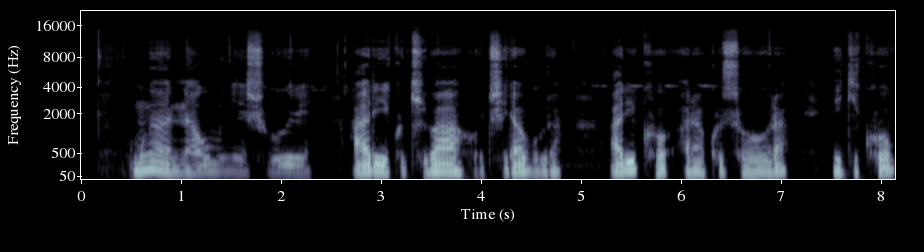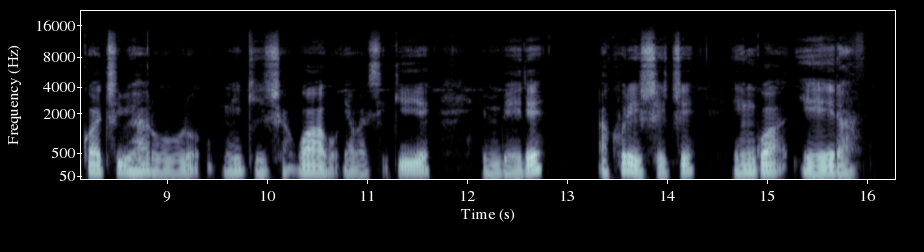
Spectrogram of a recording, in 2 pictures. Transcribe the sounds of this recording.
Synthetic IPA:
umŋaːnawumuɲe̞ːʃuɾe | aɾikʰukʰiβaho̞t͡ʃiɾaβuɾa̰ː | ɾikʰo̞aɾakʰo̞so̞ɾa | iɡikʰo̞̰ɡwat͡ʃiβiɦaɾuːɾo̞̰umŋiɡiʃawaːβo̞̰jaβasiɡḭje̞̰ | imbe̞ɾe̞ | a̰kʰo̞ɾe̞ʃe̞d͡ʒe̞ | iŋɡwajeːɾa

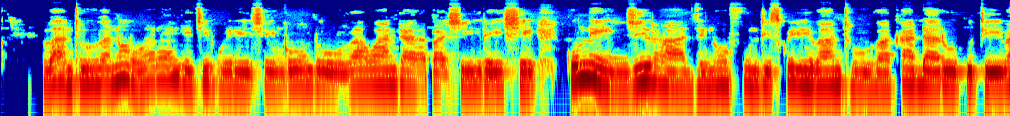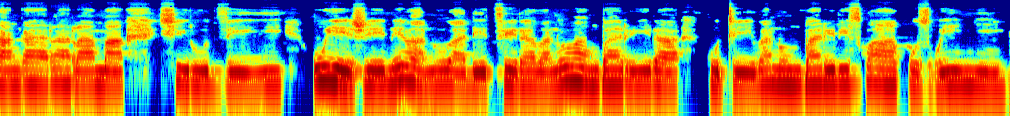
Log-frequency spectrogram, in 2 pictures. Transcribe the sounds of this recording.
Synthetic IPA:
ʋantʰuʋano̞rwaɾaŋɡe̞t͡ʃirwe̞ɾe̞ʃe̞ŋɡo̞ndoʋawandapaʃiɾe̞ʃekune̞nd͡ʒiɾad͡zino̞fundisweʋantʰuʋakʰaɗaɾo̞kutiʋaŋɡaɾaɾamaʃiɾud͡ziji | uje̞ʐe̞ne̞ʋano̞ʋaɗe̞t͡se̞ɾaʋano̞ʋaŋɡwaɾirakutiʋano̞ŋɡwaɾiriswak̚uzwiːɲi

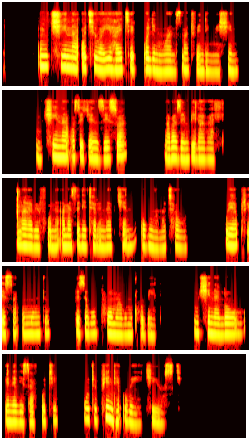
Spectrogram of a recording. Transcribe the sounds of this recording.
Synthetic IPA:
ṵm̩t͡ʃʼinaʔotʰiwajiɦajitʰɛkolinwansmatʰvɛ̰ndiŋmiʃin | um̩t͡ʃʼinaʔɔ̰sɛt͡ʃʼend͡zʱiswa̰ | ŋaβazempʼilaɣaːɬɛ̥ | ŋ͡ǁaβefuna̰ʔamasɛnitʰaɾinap̚kʰɛnoɣuŋamatʰawuːli | ujapʰrɛsa̰ʔumuntʼu | βɛseɣupʰumaɣum̩ǃʰɔ̰βɛːlɛ | um̩t͡ʃʼinalowuɛnelisa̰futʰi | ɣutʰupʰindʱɛʔuβɛjikʰijustʰʼi̥

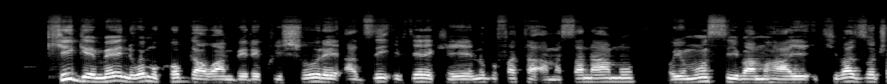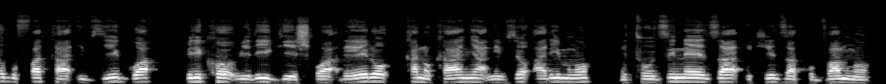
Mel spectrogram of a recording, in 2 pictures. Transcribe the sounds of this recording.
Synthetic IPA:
kʰiɡe̞me̞niwe̞mukʰo̞ːb̚ɡawaːmbe̞ɾe̞kwiːʃuːɾe̞ʔaziʔivje̞ːɾe̞kʰe̞je̞noɡufatʰaamasanamu | ujumuːnsiβamuɦaːje̞ʔikʰiβazo̞t͡ʃo̞ɡufatʰaʔivjiːɡwa | βiɾikʰo̞βiɾiɡiʃkwaɾe̞ːɾo̞kʰanokʰaːɲanivjo̞ʔaɾimŋo̞ | nitʰuzine̞ːzaʔikʰiːzakuvamŋo̞

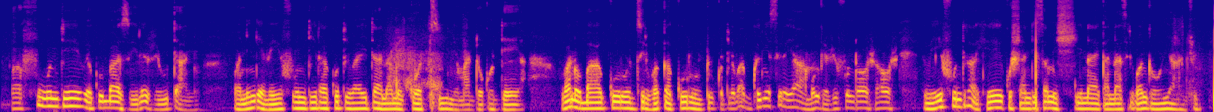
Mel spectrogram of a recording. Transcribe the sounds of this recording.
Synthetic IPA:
ʋafundiʋe̞kuɓazire̞ʐiutano̞ | ʋaneŋɡe̞ʋeifundiɾakutiʋaitanamuko̞tʰine̞madʱo̞ko̞dʱe̞jaʋano̞ɓakuɾud͡zirwakakuɾutukutiʋaɡʱweɲeseɾejaːmoŋɡe̞ʐifundaoʐaoʐi̥ | ʋeifundiraɦekuʃandisamiʃinajekanasirwaŋɡeuɲaːnt͡ʃo

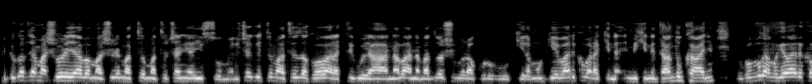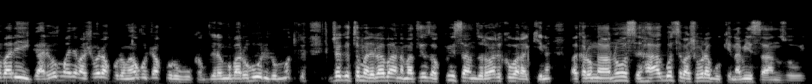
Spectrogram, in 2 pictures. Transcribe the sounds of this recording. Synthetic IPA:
iβiɡwavjamaʃuːɾejaβamaʃuːɾematomatot͡ʃaːŋhejajisomenit͡ʃoɡitumaateɡezakuβaβaɾateɡuːjahanaβaːnaβazo̞ːʃo̞βo̞ɾakuɾuhukiɾamuɡiheβaɾikoβaɾakinaimikinitaːndukaɲenikuvuɡamuɡieaaɾiko̞βaɾiːɡaaɾikwomŋaːɲaβaʃo̞βoɾakuɾoːŋɡahokud͡ʒakuɾuhukakuɡiɾaŋɡoβaɾuhuɾiɾumutwenit͡ʃoɡitumaɾeɾoaβaːnaβateɡezwakwiːsaːnzuɾaβaɾiko̞βaɾakina | βakaɾoːŋɡaβaːnhuho̞ːse̞ɦaɡoseβaʃo̞βo̞ɾaɡukinaβisaːnzuje

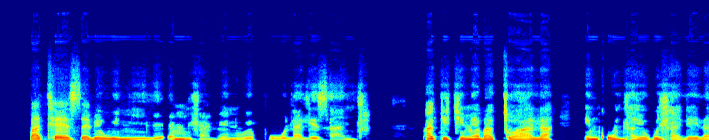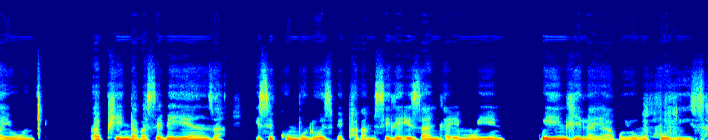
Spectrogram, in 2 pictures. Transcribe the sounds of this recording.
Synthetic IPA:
βatʰɛsɛβɛwiɲilɛʔem̩ɮalweniwɛb̥ʱɔlalɛzaːnd͡ɮʱa | βaɡ̥ʱid̥ʒ̥ʱimɛβaɡ͡ǀʱwala | iŋkʼund͡ɮʱajoɣuɮalɛlajɔːŋkʼɛ̥ | βapʰindʱaβasɛβɛjɛnd͡zʱa | isiɡ̥ʱɔmbʱɔloziβɛpʰaɣamisɛlɛʔḭzand͡ɮʱaɛmɔjeni | ɣujind͡ɮʱɛlajaβɔjoɣukʰoliːsḁ

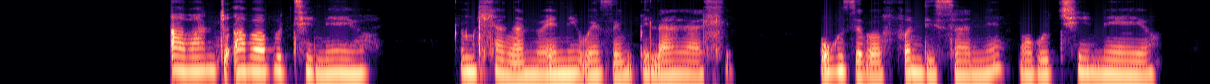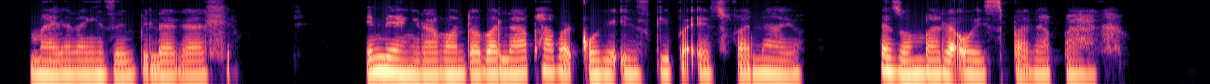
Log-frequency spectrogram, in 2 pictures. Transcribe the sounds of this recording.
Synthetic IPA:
aβantʼuʔaβaβutʰɛnɛjɔ | em̩ɬaŋanweniwʔɛzempʼilaɣaɬɛ | uɣuzɛβafundʱisanɛŋoɣut͡ʃʼijɛnɛjɔ | majɛlanaŋɛzempʼilaɣaːɬɛ | ineŋilaβantʼuaβalapʰaβaǃɔɣɛʔiziɣib̥ʱʼa̰ʔezifa̰najɔ | ɛzom̩βala̰ʔojisi̥b̥ʱa̰ɣab̥ʱaːɣa

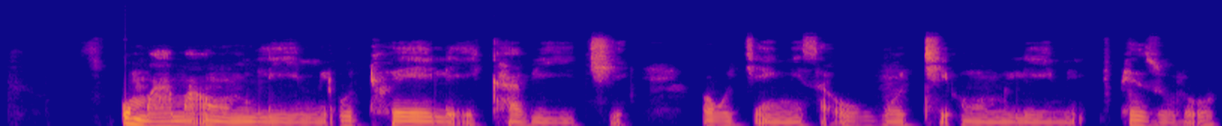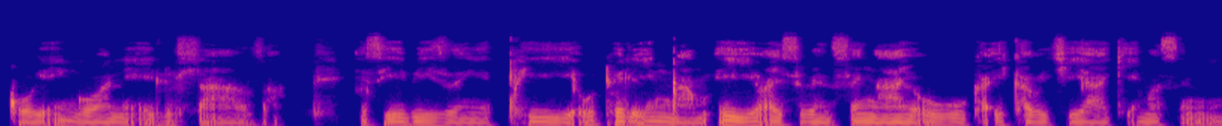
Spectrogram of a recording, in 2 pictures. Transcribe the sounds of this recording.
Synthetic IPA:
umama̰ʔɔŋom̩limḭʔutʰwɛlɛ̰ʔikʰaβit͡ʃʼʰi | oɣut͡ʃʼḛŋisa̰ʔuɣutʰiʔuŋum̩limipʰezulṵuɡ͡ǃʱɔɣɛ̰ʔiŋɔwanɛ̰ʔḛluɬa̰za | esijiβizɛŋeǃʰijɛ̰ʔṵtʰwɛlɛ̰ʔiŋ͡ǁʱamuejijɔʔa̰jisɛβend͡zʱisɛŋajɔ̰ʔuɣukʰa̰ʔikʰaβit͡ʃʼijakʰɛːmasḛmin

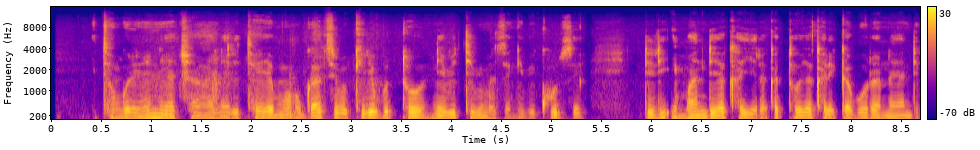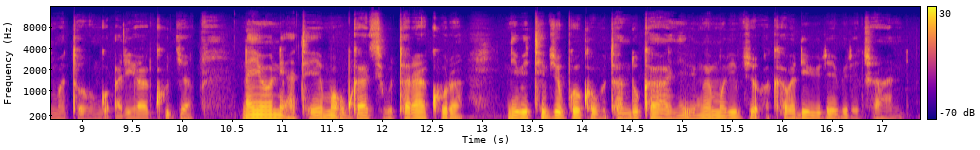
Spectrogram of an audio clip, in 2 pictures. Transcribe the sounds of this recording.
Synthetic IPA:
itʰo̞ːŋɡo̞ɾininijat͡ʃaːɲe̞ɾitʰejemŋo̞ʔub̚ɡaːt͡siβukʰiɾiβutʰo̞niβitʰiβimeze̞ŋ̥hiβikʰuze̞ | ɾiɾiʔim̥aːnde̞jakʰajiɾaɡatʰo̞jakʰaɾiɡ̥aβuɾanajaːndimatʰo̞ːŋɡo̞ʔaɾihakʰuɾɟa | najo̞ːneatʰe̞ːjemŋo̞ʔubɡaːt͡siβutʰaɾakʰuɾa | niβitʰivjuːb̚ɡo̞ːkʰoβutʰaːndukʰaɲe̞βimŋe̞muɾivjo̞ʔakʰaβaniβiɾe̞βiɾe̞t͡ʃaːne

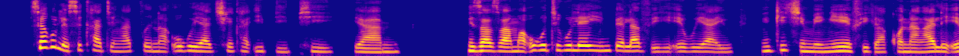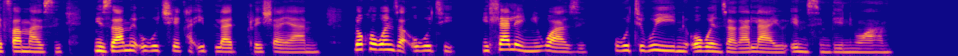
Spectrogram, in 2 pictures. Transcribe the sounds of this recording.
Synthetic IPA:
seɣulesikʰatʰiŋaǃinaʔuɣujat͡ʃʰʼɛkʰaʔib̥ʱipʰi | jaːmi | ŋizazamaʔuɣutʰiɣulejimpʼɛlaviɣiʔeβujajɔ | ŋiɡ̥ʱid̥ʒ̥ʱimɛŋijefiɣakʰɔnaŋalɛɛfamasiŋizamɛʔuɣut͡ʃʰɛkʰaʔib̥lad̚pʰrɛʃajaːmilɔkʰɔɣwɛnd͡zʱaʔuɣutʰi | ŋiɬalɛŋiɣwazi | uɣutʰiɣujiniʔɔɣwɛnd͡zʱaɣalajɔʔem̩zimbʱeniwaːmi

